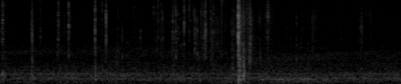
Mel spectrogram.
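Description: Faint scattered clicks and light taps of a laptop motherboard with its heat-pipe heatsink being handled and lifted over the open chassis, with one sharper click about three and a half seconds in.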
